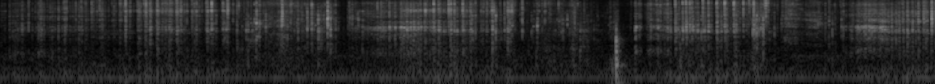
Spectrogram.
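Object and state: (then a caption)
Dry soap bar being carved. A small metal knife scrapes and carves shavings off a solid rectangular bar of dry soap with a gold-coloured embossed top, held in the hand. The result is a steady run of dry, crisp scraping and crackling strokes, bright and hissy, with short sharp peaks and no ringing. A faint low hum sits underneath.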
